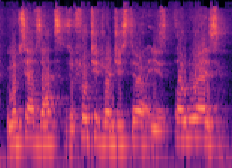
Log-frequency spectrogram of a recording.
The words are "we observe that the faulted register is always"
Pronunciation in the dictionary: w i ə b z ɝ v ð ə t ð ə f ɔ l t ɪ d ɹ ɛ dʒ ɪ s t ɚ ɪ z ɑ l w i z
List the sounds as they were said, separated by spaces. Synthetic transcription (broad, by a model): w i ə b z ɝ v ð ə t ð ə f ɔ t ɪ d ɹ ɛ dʒ ɪ s t ɚ ɪ z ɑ l w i z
